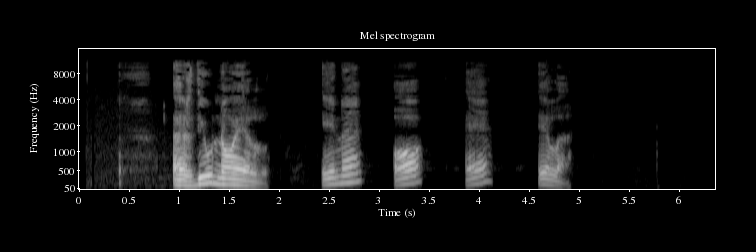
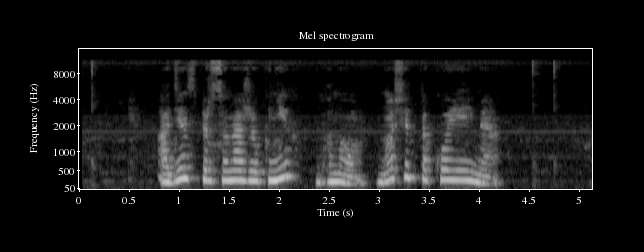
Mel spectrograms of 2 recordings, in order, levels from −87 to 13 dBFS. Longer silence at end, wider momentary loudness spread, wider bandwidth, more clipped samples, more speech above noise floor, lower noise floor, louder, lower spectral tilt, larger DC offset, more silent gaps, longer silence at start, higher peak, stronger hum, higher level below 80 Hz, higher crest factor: first, 1.5 s vs 0.95 s; first, 18 LU vs 8 LU; about the same, 11.5 kHz vs 11.5 kHz; neither; first, 69 dB vs 37 dB; first, -88 dBFS vs -58 dBFS; about the same, -20 LUFS vs -22 LUFS; about the same, -7 dB/octave vs -7 dB/octave; neither; neither; first, 0.95 s vs 0.8 s; first, -2 dBFS vs -10 dBFS; neither; second, -70 dBFS vs -64 dBFS; first, 22 dB vs 14 dB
